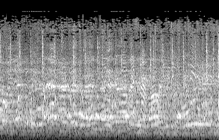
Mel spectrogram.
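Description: Several Maasai voices chanting together at once, overlapping lines of song running on without a pause, with a light run of regular ticks beneath.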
